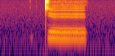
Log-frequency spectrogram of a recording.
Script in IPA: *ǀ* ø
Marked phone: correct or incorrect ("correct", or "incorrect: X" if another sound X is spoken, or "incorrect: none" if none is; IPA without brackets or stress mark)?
incorrect: t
